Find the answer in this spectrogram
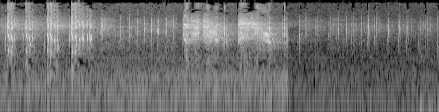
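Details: High, squeaky swiftlet chirps come in loud bursts during the first three seconds, then fade to faint rapid ticking.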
